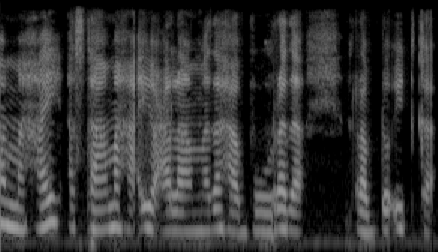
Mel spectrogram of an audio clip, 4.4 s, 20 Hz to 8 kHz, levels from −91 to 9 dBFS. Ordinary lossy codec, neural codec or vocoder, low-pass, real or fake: AAC, 48 kbps; vocoder, 44.1 kHz, 128 mel bands every 256 samples, BigVGAN v2; 7.2 kHz; fake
